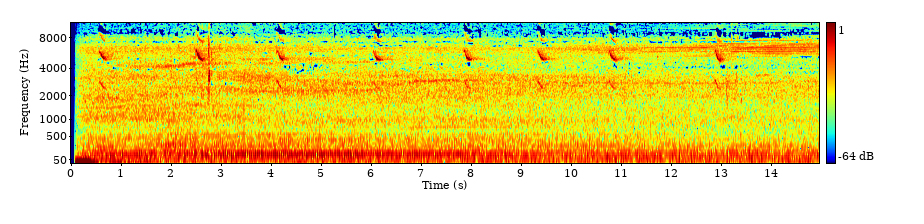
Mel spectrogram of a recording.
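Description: A bird repeating a short, high, downward-slurred call about every one and a half to two seconds, over a low steady hum that fades out a little past halfway.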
